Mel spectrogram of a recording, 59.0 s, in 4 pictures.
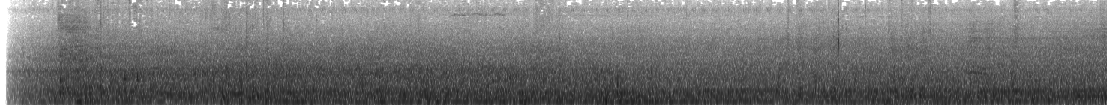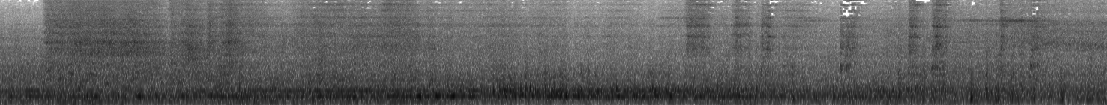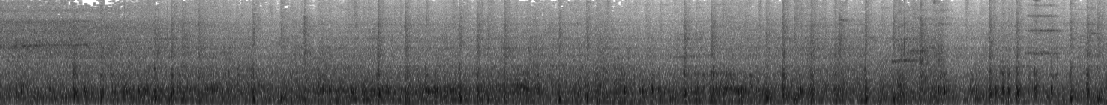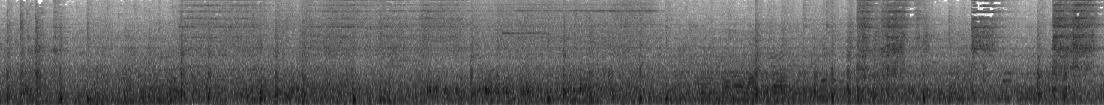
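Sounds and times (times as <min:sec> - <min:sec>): train rumble with hum: 0:00.1 - 0:59.0
wheel-on-rail rush: 0:00.2 - 0:59.0.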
